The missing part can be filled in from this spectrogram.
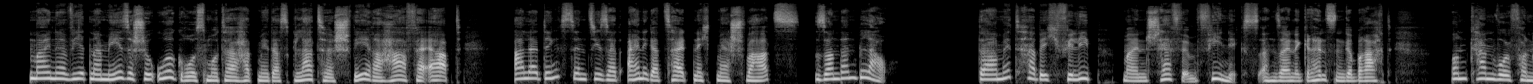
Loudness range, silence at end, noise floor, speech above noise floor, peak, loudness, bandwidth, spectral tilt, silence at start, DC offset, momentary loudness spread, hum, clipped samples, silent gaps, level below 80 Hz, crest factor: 3 LU; 0 s; -86 dBFS; 68 dB; -2 dBFS; -18 LUFS; 19 kHz; -4.5 dB/octave; 0.3 s; under 0.1%; 5 LU; none; under 0.1%; none; -60 dBFS; 18 dB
